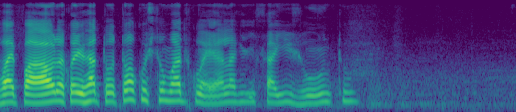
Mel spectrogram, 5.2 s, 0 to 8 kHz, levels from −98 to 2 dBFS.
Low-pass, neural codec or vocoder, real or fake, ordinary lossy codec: 7.2 kHz; none; real; none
